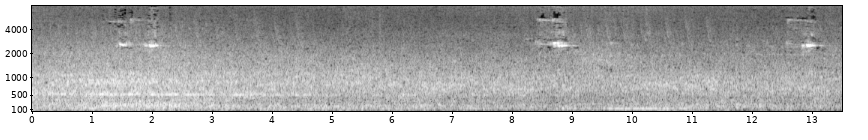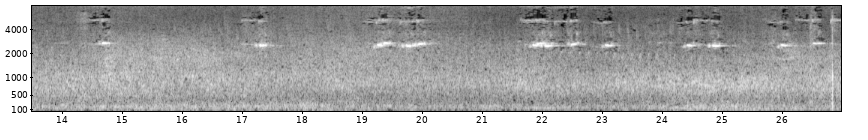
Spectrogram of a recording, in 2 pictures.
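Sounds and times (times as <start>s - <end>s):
cicadas droning: 0.0s - 26.9s
bird shrill whistle calls: 1.4s - 2.2s, 8.4s - 9.1s, 12.6s - 13.2s, 14.5s - 14.9s, 17.0s - 17.6s, 19.1s - 20.2s, 21.7s - 23.3s, 24.3s - 25.1s, 25.8s - 26.9s.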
